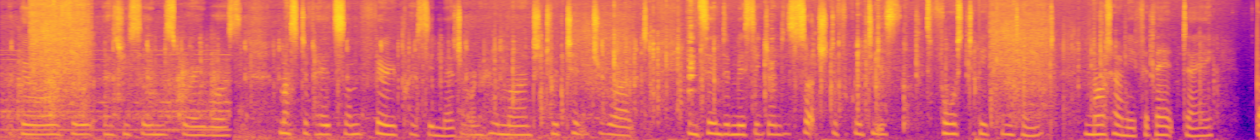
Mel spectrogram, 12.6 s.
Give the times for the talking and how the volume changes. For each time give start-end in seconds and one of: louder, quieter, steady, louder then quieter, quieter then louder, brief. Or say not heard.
0.1-12.5 steady.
